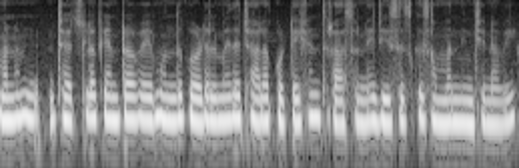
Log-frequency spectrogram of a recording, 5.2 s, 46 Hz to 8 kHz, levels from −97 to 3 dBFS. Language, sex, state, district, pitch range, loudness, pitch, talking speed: Telugu, female, Andhra Pradesh, Sri Satya Sai, 195-210 Hz, -12 LUFS, 200 Hz, 150 wpm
